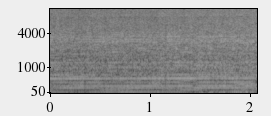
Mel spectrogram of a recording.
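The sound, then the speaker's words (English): A V8 race car engine roars on the banking of an oval track through turns three and four, giving a loud, steady, buzzing drone rich in harmonics with no break in intensity. “Let you enjoy some of that sound that is coming out of the V8 of this machine.”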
